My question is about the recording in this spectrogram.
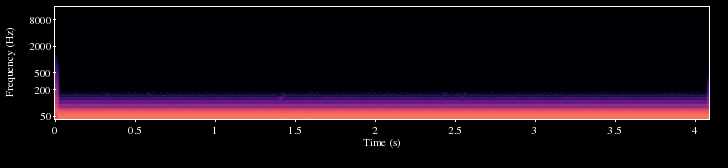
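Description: Steady low electrical hum: one deep constant tone with faint overtones above it, with no other sound.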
